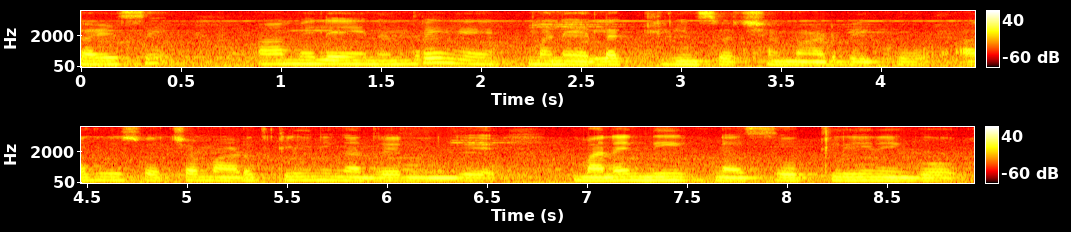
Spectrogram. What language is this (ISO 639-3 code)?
kan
